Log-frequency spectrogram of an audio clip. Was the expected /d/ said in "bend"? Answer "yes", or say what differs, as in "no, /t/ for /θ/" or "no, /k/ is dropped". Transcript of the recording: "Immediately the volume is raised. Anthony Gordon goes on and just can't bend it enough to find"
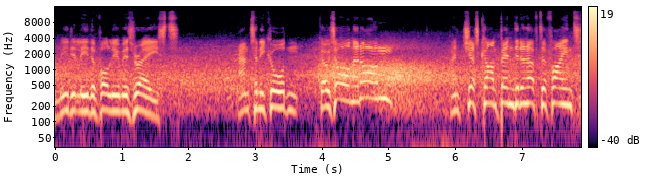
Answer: yes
